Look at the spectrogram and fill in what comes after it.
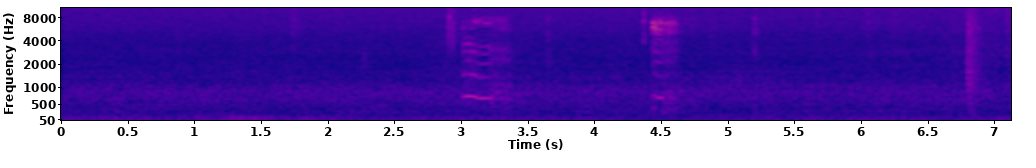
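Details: Siamese cat Shamue, a rescued pet, in footage mainly from 2017: two brief meows about one and a half seconds apart, the first slightly longer, over a steady low rumbling background with a faint click near the end.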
